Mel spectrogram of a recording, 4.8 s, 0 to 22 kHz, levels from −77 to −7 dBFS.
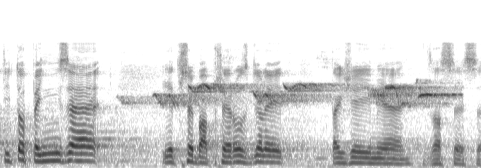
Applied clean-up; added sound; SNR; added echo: none; Bird; 4 dB; none.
